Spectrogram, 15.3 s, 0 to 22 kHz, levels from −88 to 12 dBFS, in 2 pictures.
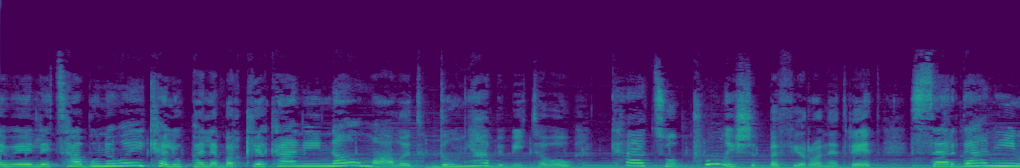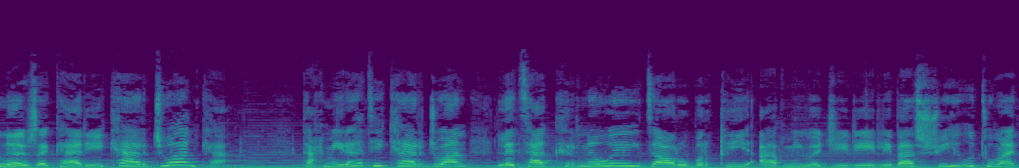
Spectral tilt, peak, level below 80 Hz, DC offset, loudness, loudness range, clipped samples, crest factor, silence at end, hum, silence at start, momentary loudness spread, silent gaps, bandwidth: -5 dB/octave; -6 dBFS; -36 dBFS; under 0.1%; -23 LUFS; 3 LU; under 0.1%; 18 dB; 0 s; none; 0 s; 7 LU; none; 14 kHz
